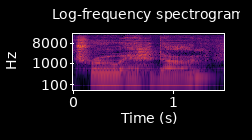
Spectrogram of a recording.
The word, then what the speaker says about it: Troodon: So, Troodon formosus, toe claw, pronounced Troedon formosus, means wounding tooth, full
